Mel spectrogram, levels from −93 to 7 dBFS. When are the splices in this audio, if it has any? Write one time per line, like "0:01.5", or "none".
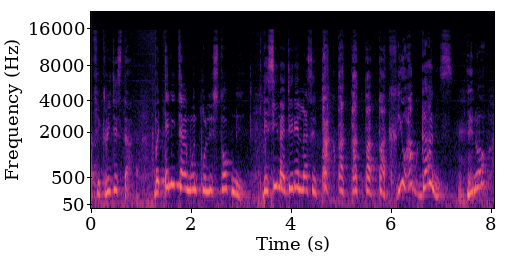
0:06.0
